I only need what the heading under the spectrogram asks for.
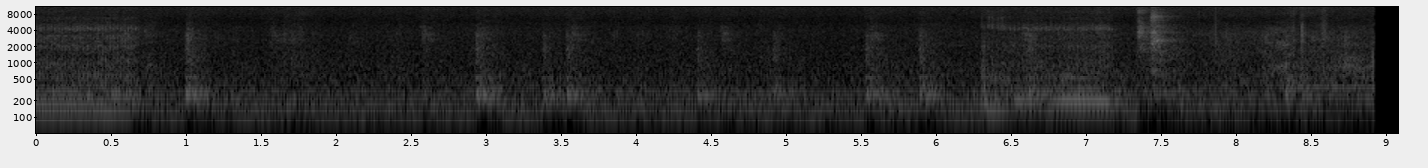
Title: Doggy snores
